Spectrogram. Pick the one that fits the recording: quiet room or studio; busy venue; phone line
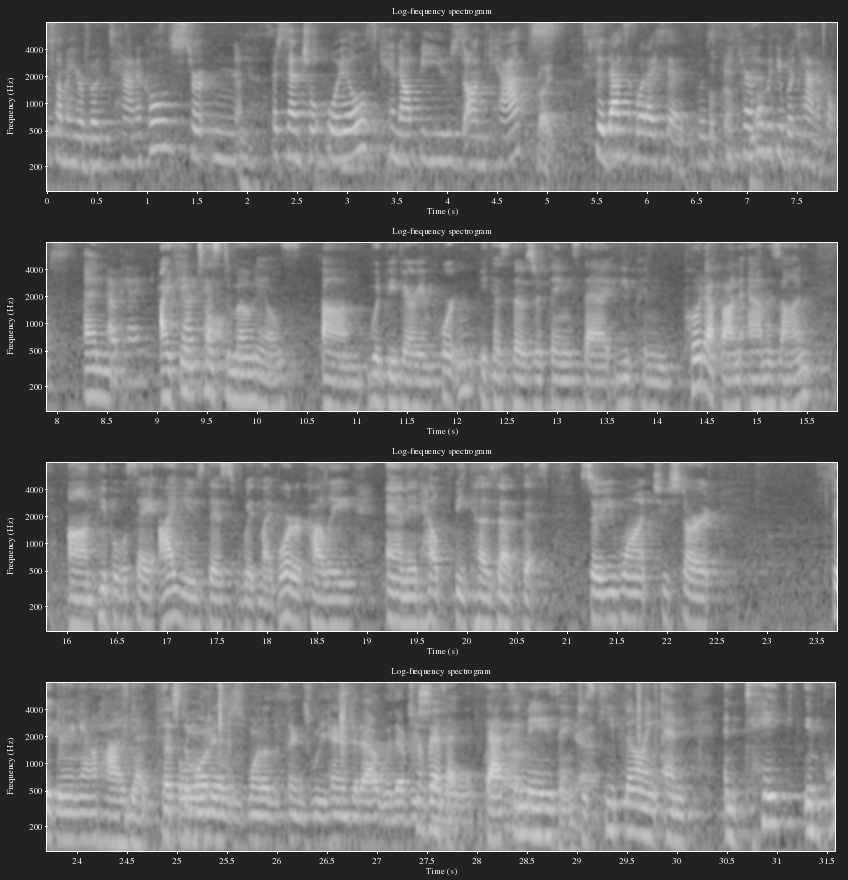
busy venue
